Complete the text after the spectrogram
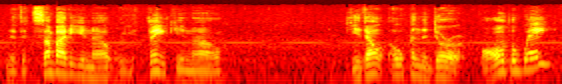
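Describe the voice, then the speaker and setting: Over constant background noise, a man livestreaming a game reads its story text and reacts in an annoyed, very profane way. His pitch is fairly high and his pace moderate.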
